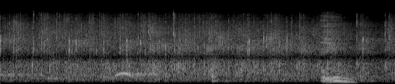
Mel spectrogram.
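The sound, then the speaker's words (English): A church audience claps for the word of God, a dense, steady wash of many hands applauding together at moderate loudness throughout, with faint voices and brief vocal sounds mixed in the background. “Come on, why don't you clap your hands for the word of God.”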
